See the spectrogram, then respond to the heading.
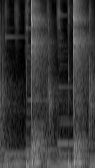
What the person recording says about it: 이가 깨질 힘에도 오버레이가 깨지지 않고 있습니다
